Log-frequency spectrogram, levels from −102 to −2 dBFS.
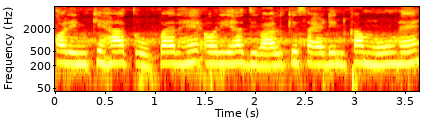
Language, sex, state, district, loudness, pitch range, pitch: Hindi, female, Chhattisgarh, Bilaspur, -15 LUFS, 225-240 Hz, 235 Hz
